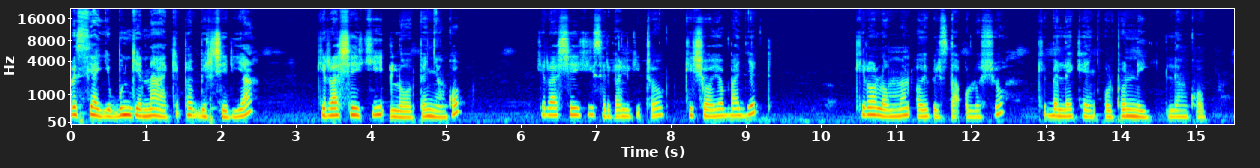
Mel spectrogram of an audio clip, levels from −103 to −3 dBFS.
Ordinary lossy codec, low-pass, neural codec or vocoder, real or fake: none; none; none; real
